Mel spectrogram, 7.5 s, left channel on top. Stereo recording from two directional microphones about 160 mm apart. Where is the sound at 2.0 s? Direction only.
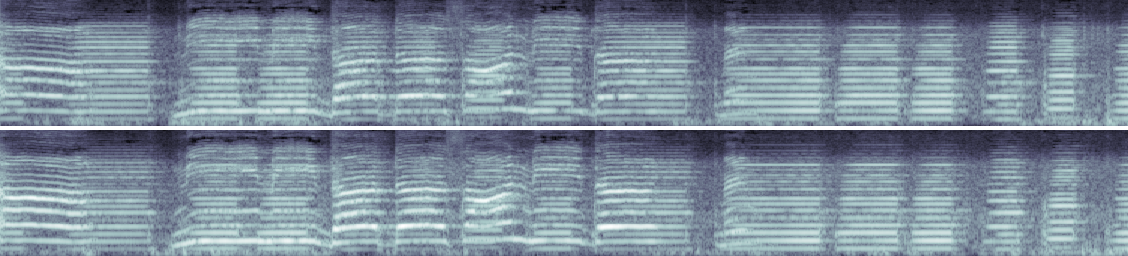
65° right (ahead or behind).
